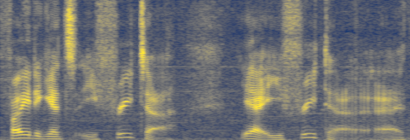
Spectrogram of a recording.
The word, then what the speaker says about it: Ifreeta: against a frita yeah II frita I think that's how you're gonna pronounce it it's kind of a twist on Efreet which is the female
